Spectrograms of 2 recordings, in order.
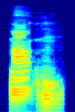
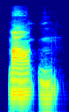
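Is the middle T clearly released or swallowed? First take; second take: swallowed; swallowed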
